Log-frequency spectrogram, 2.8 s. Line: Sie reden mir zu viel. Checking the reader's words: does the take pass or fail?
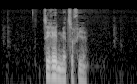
pass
